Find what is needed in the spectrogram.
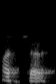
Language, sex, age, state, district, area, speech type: Bengali, male, 18-30, West Bengal, Paschim Bardhaman, urban, conversation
